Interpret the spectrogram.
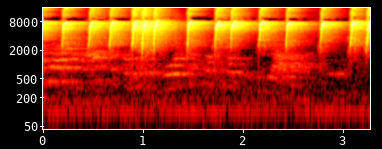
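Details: Brisk repeated high, clipped notes from a siri-siri, a tutor song for other songbirds, coming singly or in pairs roughly every third of a second.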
